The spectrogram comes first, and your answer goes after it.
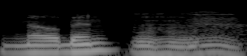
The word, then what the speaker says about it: Melbourne: And also we were in like we went to Melbourne, but it's pronounced Melbourne. Melbourne, not and- Melbourne. Yeah, Melbourne. fun fact, Melbourne. Melbourne. Yeah, the R is silent.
